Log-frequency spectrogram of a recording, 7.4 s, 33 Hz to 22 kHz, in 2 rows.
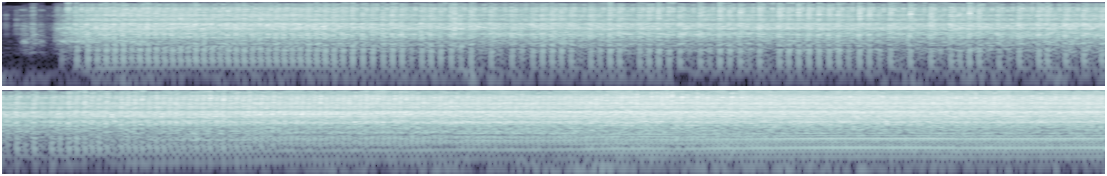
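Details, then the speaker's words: Vintage Saito FA-45 (circa 1983, ringless, two-piece head), well-worn but strong compression, run on a stand with a lightweight prop: it climbs in revs with a harsh, gritty rattle over the exhaust from very bad crankshaft bearings. "really bad you can hear how bad those bearings are this engine is not in great shape"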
